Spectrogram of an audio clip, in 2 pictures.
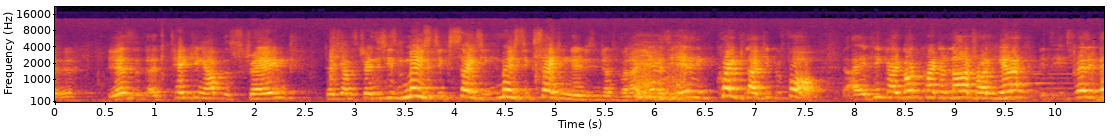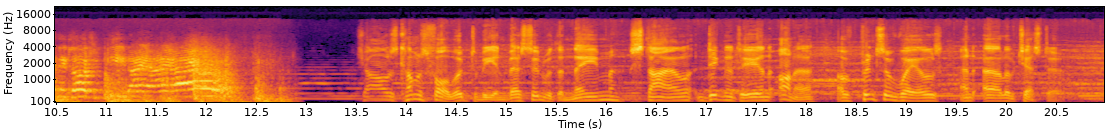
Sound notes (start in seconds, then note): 10.6 yells; 13.2 voiceover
